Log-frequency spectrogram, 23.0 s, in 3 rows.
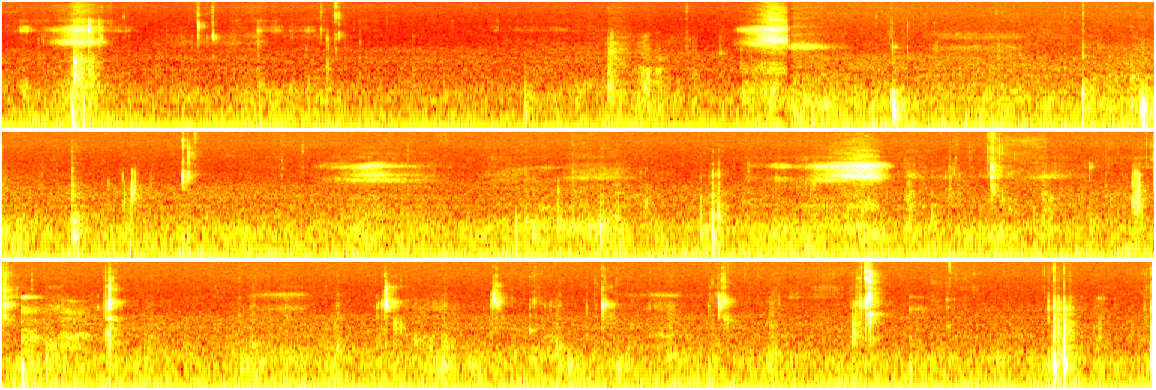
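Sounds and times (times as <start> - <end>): faint low hum: 0.0 - 23.0
person chewing fruit: 7.0 - 9.8, 10.9 - 23.0.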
